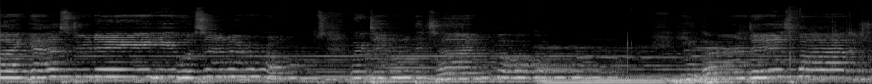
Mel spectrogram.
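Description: A woman sings a gospel song into a microphone over instrumental accompaniment, which holds a long, steady low chord in the second half.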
